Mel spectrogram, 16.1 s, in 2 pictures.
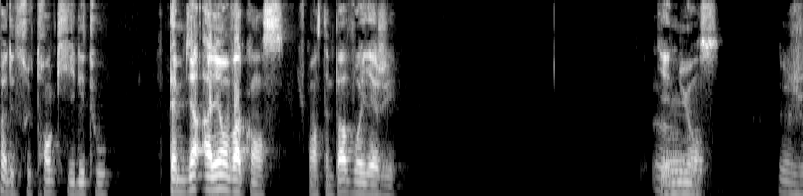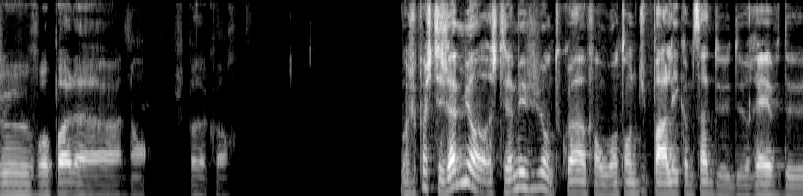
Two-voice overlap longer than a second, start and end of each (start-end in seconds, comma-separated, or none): none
